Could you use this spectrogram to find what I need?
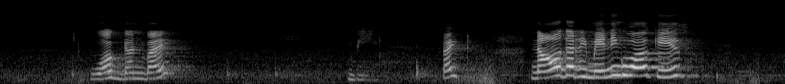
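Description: A young woman speaks calmly into a nearby microphone, in short phrases.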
